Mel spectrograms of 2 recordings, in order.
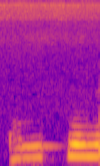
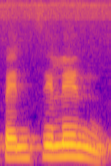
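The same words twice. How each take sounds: First: The word is said quietly and weakly. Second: The word is said loudly and firmly. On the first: The speaker calls it wrong. "అలా చెప్పకూడదు" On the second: The speaker calls it right. "అలా మనం చెప్పినట్టు ఉండాలన్నమాట"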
